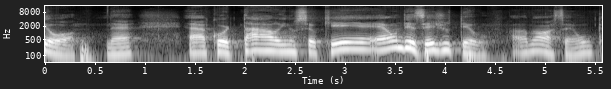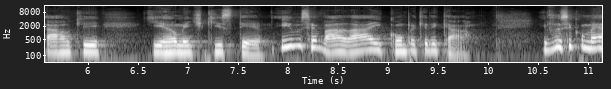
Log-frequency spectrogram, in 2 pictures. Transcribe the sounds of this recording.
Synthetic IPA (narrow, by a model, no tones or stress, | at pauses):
eɔnɛ | akoɾt̪awɪnɐ̃w̃sejʊkʰeɛũd̪ezeʒʊt̪ewfa̰lɐnɔsɐɛũkahʊkɪ | kɪheawmẽnt͡ʃɪ̥kist̪eɾɪvosevajlaɪkõmpɾɐkelɪka̰hʊ | ɪvosekõmɛ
